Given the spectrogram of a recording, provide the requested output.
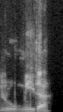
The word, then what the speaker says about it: Lumira: SAP tiene uno que se llama SAP Lumira, L-U-M-I-R-A.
